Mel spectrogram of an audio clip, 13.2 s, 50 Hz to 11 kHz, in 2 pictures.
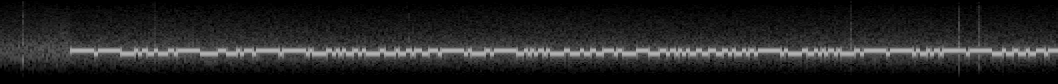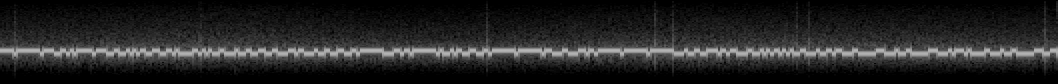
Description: RTTY (45.45 baud, 170 Hz shift), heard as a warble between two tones, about 1360 Hz centre, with static crashes. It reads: THESE WERE CONSIDERED LUXURIES IN INDIAN CARS AT THE …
